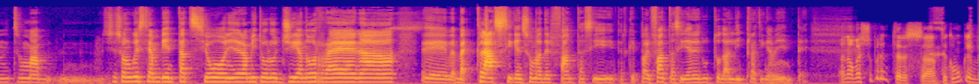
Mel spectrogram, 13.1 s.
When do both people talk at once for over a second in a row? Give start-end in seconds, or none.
none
